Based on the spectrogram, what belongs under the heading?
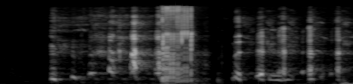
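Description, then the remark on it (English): A loud, brief fart sound bursts out, sandwiched between goofy voiced grunts and chuckling noises that run before and after it. “I'm just farting and coughing and sneezing and yelling into this.”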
